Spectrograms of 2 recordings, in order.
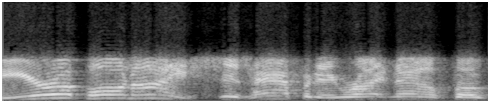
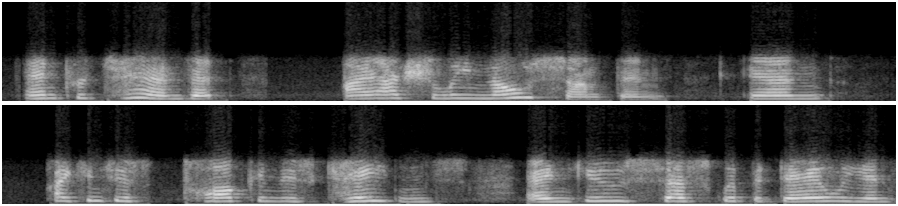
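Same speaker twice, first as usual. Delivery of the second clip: mocking, softer, higher put-on voice of a pompous intellectual; pompous Jordan Peterson; 3 semitones higher, 4 dB quieter than usual. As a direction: sneer through it like a smug professor showing off. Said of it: "I'd like to hear his little pompous ass".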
